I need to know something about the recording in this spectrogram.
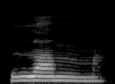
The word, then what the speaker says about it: Lam: It's spelled Lam, lum.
